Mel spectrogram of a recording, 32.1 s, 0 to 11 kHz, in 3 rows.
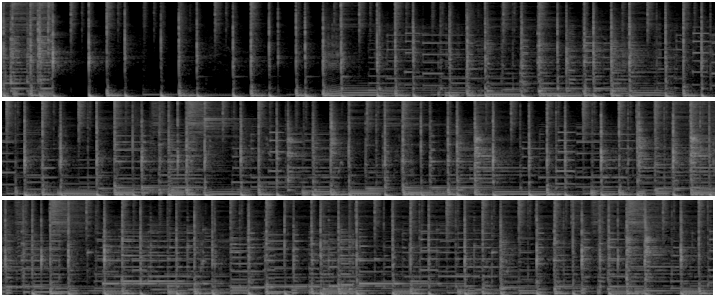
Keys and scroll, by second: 2.0 Tab, 12.9 z, 21.2 b.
